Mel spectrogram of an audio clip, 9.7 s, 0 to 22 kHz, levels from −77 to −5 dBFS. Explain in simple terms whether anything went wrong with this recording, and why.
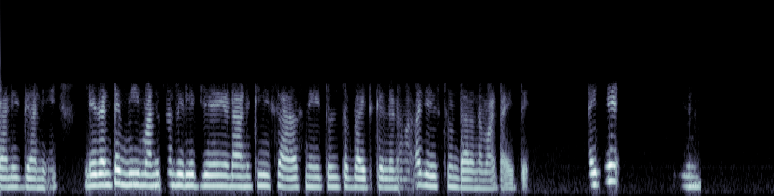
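The whole speech clip has passed through the G.729 codec, a low-rate phone codec that rebuilds the voice from a simplified model of the throat and mouth plus a few pulses every few milliseconds. It discards everything above 4 kHz, so the voice sounds muffled and thin, and the rough, slightly synthetic texture is plainly audible throughout. The words stay understandable, but the natural detail of the voice is gone.

There are also two moments of VoIP packet loss concealed by the speech codec. From 0.54 to 0.67 s, about 40 ms of audio never arrived. The decoder filled the hole by stretching the last bit of voice it had, which turns into a short buzzy or noisy smear that fades. From 4.98 to 5.27 s, the losses total 100 ms, scattered across 200 ms with no single gap longer than 40 ms, so the voice goes weak several times. 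It stays rough briefly after each gap because each new stretch of sound is built from the damaged one before it.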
